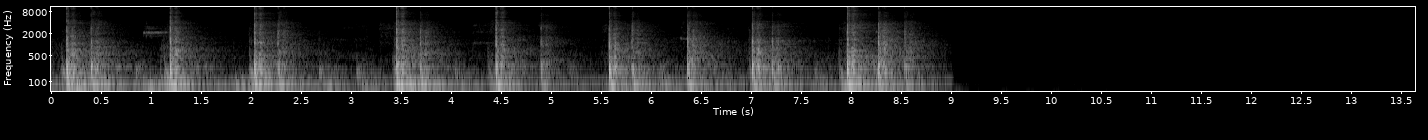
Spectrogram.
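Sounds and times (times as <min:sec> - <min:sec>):
boxing training punches on a punching bag: 0:00.1 - 0:02.6, 0:03.4 - 0:08.8.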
